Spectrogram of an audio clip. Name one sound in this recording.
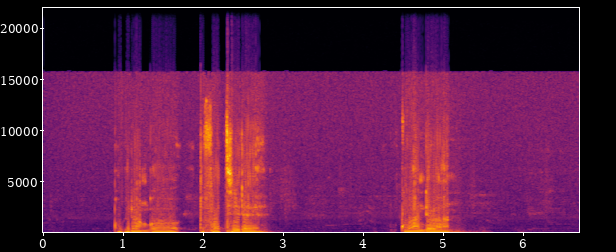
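A man speaks loudly into a microphone over loudspeakers in a large echoing room.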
